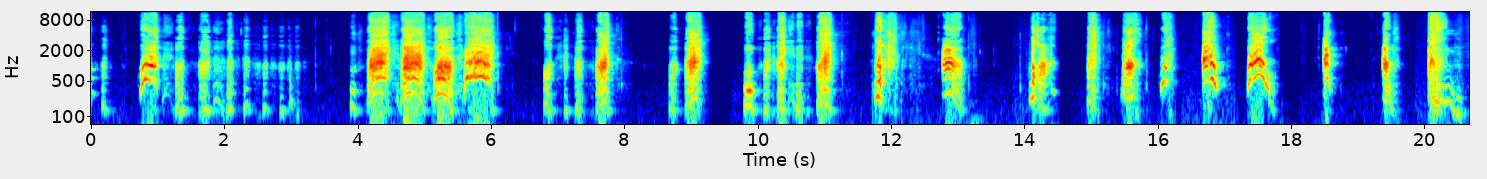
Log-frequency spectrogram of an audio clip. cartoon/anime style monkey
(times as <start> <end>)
3.9 6.2, 6.8 8.0, 8.7 12.2, 14.1 17.8, 18.5 18.8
